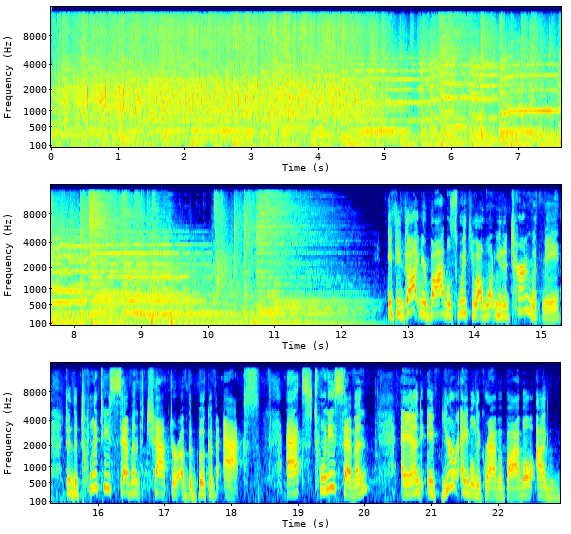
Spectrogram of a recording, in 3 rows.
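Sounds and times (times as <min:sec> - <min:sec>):
crowd applauding to welcome a speaker onstage: 0:00.0 - 0:06.6, 0:10.0 - 0:10.7
music: 0:00.0 - 0:12.7
speech: 0:12.7 - 0:22.9.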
